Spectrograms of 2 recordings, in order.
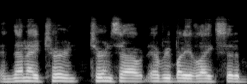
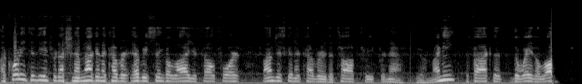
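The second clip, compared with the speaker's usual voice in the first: very fast, rushed, rattled-off delivery; 10 dB quieter than usual. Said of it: "that's fast".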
